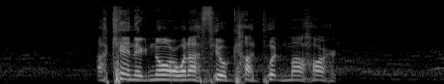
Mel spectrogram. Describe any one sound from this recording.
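A man speaks loudly and with animation through a microphone in a large echoing hall.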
